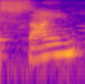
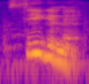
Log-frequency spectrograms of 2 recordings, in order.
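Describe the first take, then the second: First: The word is said without a g sound. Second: The word is said with a g sound. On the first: The speaker calls it right. "तो सही आपका है साइन" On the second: The speaker calls it wrong. "कुछ लोग बोलेंगे सिग्न"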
